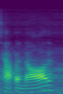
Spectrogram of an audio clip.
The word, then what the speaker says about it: tapenade: I specifically, tonight, want to talk the rise and downfall, because I feel that's a very, it's pronounced tapenade.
